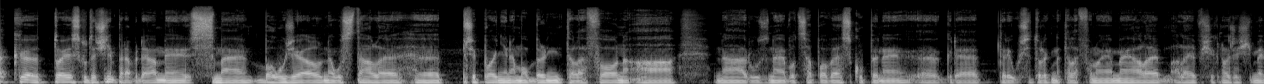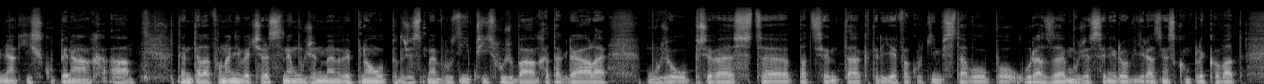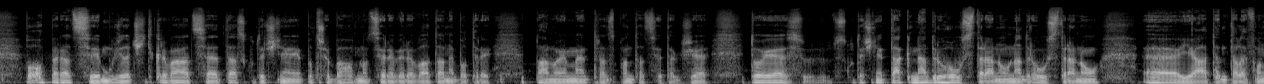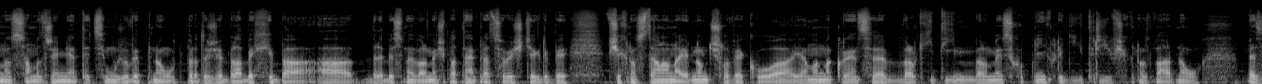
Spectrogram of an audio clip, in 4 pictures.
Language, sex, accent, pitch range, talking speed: Czech, male, native, 75-90 Hz, 155 wpm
